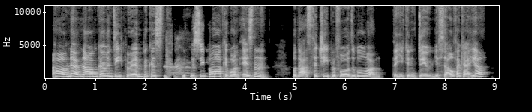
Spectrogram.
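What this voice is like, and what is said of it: Scouse Liverpool accent. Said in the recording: “your accent sounds ... I am enamored with the Scouse. Is it Scouse? ... Yeah, Scouse. Accent. ... I can really pick up on the Scouseness.”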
